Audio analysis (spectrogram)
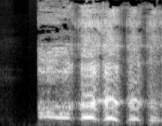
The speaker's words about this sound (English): Let me clear my throat.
